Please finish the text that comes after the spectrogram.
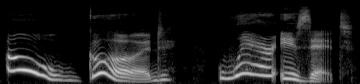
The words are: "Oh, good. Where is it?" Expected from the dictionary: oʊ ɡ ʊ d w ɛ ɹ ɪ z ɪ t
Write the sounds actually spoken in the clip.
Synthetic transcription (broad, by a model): oʊ ɡ ʊ d w ɛ ɹ ɪ z ɪ t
